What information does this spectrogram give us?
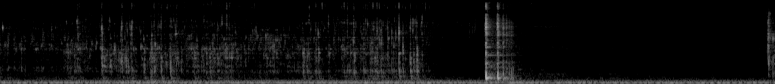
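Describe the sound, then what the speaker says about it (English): Fresh water pours steadily into a container, a continuous splashing flow with one sharp click partway through before the stream quiets. "he putting the fresh water in there now"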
